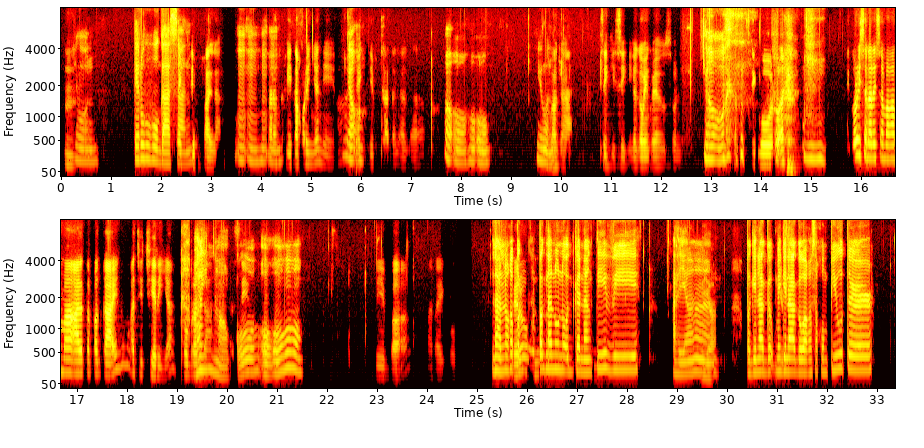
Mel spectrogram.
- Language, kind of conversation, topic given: Filipino, unstructured, Ano ang pakiramdam mo kapag kumakain ka ng mga pagkaing sobrang maalat?
- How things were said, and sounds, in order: static; tapping; distorted speech; other background noise; scoff; wind; laugh; dog barking; scoff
